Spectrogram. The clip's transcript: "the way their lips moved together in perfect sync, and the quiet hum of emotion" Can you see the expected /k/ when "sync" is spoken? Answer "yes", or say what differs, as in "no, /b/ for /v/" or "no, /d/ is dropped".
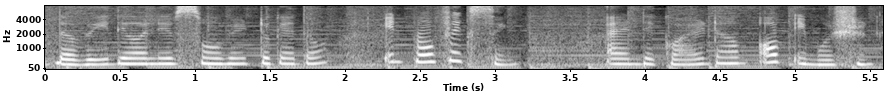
no, /k/ is dropped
